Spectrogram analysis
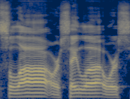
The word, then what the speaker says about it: Saleh: Robert Saleh, I think it's Saleh is how you say that.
